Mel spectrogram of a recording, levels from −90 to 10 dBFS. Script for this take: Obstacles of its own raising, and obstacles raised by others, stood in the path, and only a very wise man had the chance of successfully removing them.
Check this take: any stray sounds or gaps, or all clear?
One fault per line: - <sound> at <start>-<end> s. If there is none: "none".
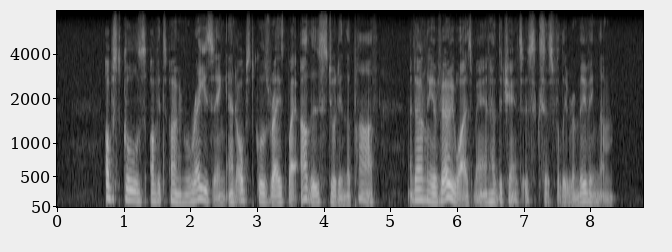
none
